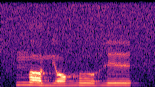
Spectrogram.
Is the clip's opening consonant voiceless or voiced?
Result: voiced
